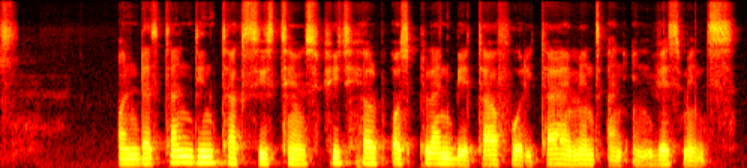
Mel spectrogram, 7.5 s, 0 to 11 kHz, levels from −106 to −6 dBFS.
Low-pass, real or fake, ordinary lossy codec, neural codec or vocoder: none; fake; none; vocoder, 22.05 kHz, 80 mel bands, WaveNeXt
